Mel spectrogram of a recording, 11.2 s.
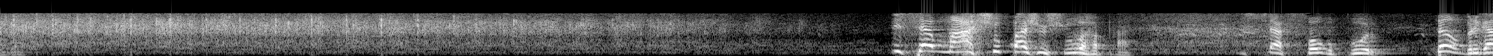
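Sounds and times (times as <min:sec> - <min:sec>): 
audience applauding: 0:00.0 - 0:06.3
speech: 0:06.7 - 0:08.6, 0:09.4 - 0:11.1
laughter: 0:08.5 - 0:11.1.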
